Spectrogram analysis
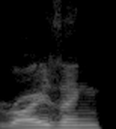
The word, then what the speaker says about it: Rising: Okay, and uh last but not least, uh my name is Rising.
